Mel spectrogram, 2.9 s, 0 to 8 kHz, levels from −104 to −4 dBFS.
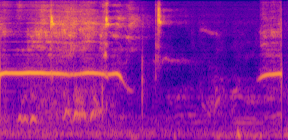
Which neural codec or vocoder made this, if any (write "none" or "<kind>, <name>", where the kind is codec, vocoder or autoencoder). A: autoencoder, DAC-VAE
